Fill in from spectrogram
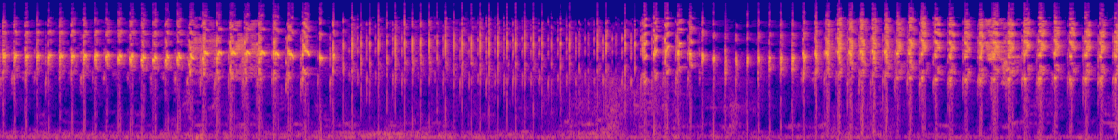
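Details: Lovebird chatter used to lure other lovebirds into calling, with ngetik ticking leading into long ngekek; fast high pulses swell into harsh, noisy bursts, fade briefly in the middle, then return loud and rasping.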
